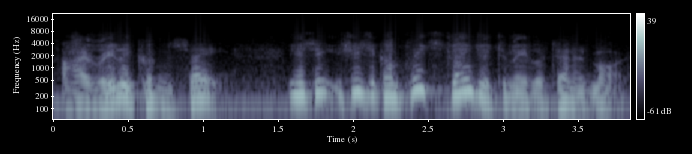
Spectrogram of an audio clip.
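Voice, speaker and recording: A man's voice: a little high, wildly swooping pitch, fairly quick, slight background noise. An actor playing a timid, fussy, henpecked man in a 1950s radio drama, hesitant, apologetic and over-precise. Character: timid, fussy, henpecked mild citizen reporting a body. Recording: muffled old 1950s radio recording.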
